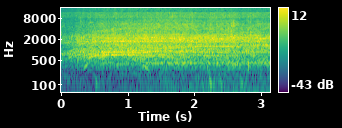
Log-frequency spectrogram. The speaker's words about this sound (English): He came all the way down here and gave a commitment to win an All-Ireland for Kerry. He deserves a huge round of applause.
